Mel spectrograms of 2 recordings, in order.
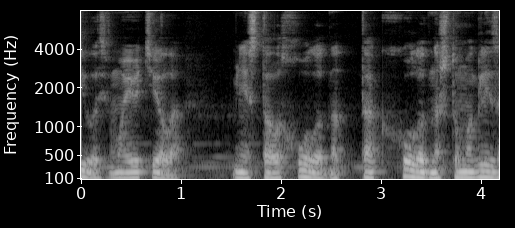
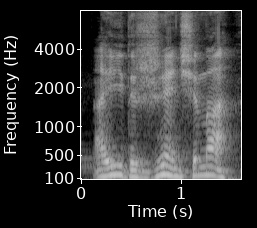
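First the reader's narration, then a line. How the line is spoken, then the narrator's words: Yelling. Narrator (Russian): заорал я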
